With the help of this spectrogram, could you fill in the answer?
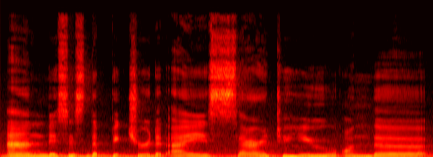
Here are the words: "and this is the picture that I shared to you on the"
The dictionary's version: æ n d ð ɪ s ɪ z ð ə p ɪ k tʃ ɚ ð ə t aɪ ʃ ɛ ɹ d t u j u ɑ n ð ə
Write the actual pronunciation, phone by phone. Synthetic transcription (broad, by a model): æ n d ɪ s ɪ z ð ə p ɪ k tʃ ɚ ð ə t aɪ s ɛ ɹ t u j u ɑ n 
